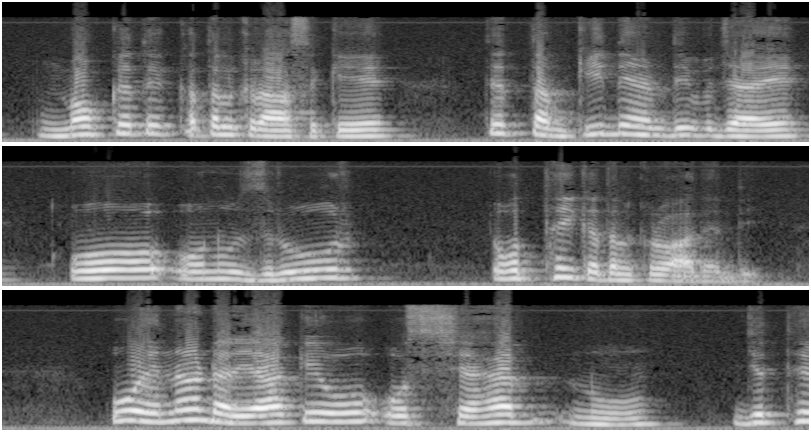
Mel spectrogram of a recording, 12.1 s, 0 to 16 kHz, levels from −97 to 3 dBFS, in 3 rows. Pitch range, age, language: 155-210 Hz, 50-69, Hindi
